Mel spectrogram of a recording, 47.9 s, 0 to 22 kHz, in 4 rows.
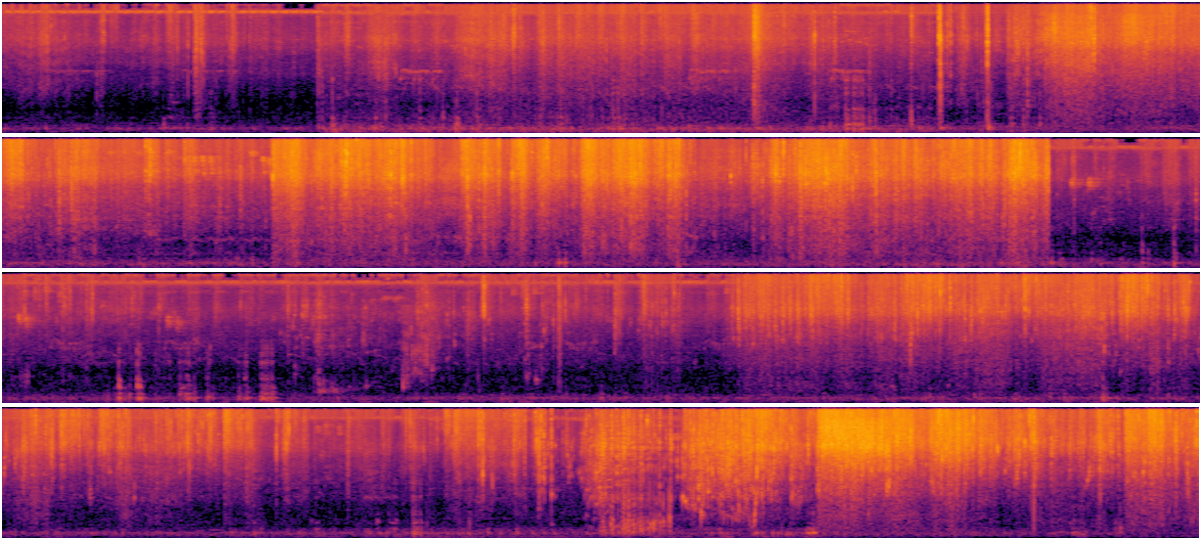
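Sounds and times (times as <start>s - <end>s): water pouring and sloshing: 26.8s - 29.6s, 40.5s - 47.9s.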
